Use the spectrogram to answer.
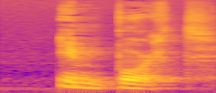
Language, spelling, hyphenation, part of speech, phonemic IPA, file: Dutch, import, im‧port, noun, /ˈɪm.pɔrt/, Nl-import.ogg
- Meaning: 1. geographical import 2. a person or people who is/are not native to a city, village or region, but moved there from outside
